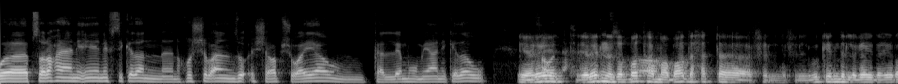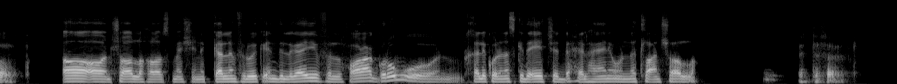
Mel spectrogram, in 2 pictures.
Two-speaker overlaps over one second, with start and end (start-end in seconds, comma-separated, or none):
5.3-6.8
